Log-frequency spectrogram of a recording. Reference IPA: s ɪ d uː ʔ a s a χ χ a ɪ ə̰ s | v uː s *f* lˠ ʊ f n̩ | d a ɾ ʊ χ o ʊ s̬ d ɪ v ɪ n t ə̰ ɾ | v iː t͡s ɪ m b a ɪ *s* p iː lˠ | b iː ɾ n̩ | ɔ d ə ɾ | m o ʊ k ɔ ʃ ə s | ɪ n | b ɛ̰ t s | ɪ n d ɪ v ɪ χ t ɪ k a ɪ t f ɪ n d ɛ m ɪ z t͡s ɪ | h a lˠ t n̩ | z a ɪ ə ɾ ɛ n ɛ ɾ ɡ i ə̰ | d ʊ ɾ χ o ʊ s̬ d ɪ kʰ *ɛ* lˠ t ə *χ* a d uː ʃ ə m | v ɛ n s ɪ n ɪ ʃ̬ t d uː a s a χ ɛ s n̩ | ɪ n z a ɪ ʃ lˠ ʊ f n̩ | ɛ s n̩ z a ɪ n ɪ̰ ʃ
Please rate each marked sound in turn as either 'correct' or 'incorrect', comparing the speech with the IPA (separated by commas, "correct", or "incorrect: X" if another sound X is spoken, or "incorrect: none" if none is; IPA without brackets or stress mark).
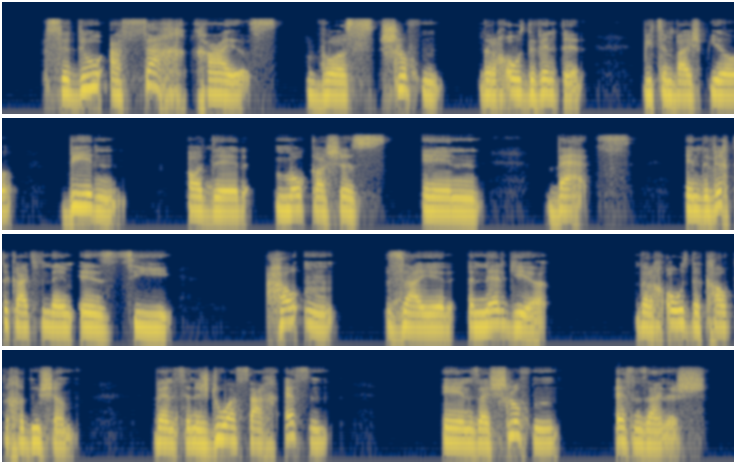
incorrect: ʃ, incorrect: ʃ, incorrect: a, correct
